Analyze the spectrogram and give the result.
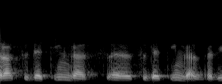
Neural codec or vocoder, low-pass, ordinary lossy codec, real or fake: none; 3.6 kHz; MP3, 32 kbps; real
